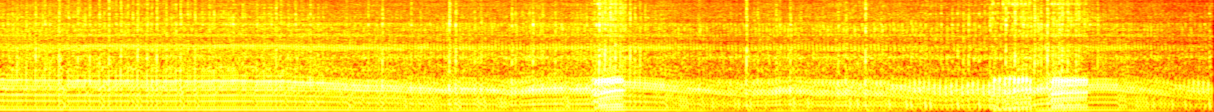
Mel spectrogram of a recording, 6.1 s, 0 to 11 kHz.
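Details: Ryobi SS30 30cc straight-shaft trimmer, started after fixing a primer bulb that would not fill and reconnecting the fuel lines: catches and runs cleanly, revving up and dropping back smoothly with no stumble or misfire. Normal running.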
